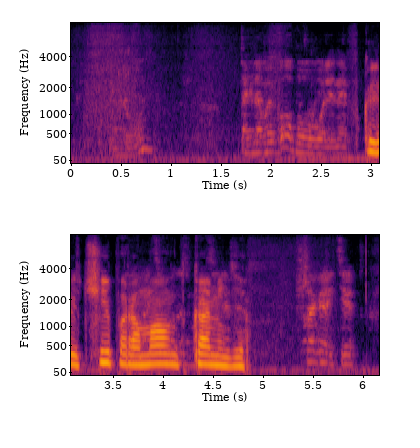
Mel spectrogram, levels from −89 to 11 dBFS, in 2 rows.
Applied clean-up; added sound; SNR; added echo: none; none; none; none.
